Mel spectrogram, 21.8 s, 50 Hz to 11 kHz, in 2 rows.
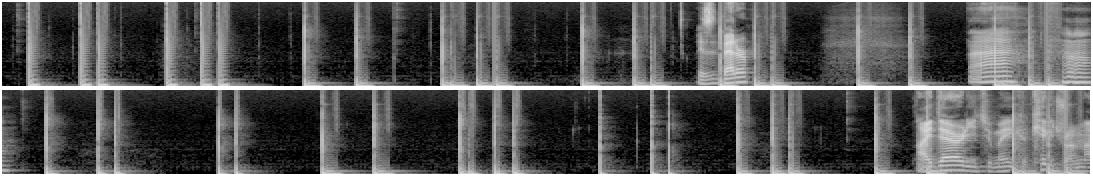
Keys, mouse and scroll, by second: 2.3-4.5 drag, 11.5-19.9 drag.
